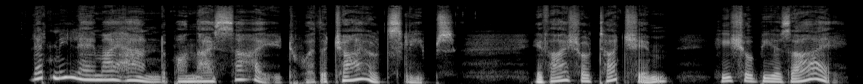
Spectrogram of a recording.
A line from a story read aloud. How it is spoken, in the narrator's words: one came to her softly, saying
